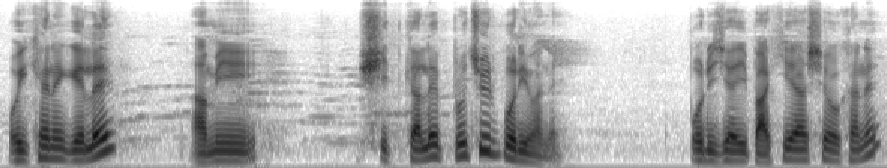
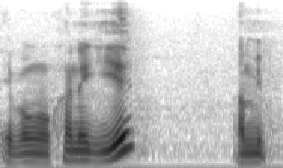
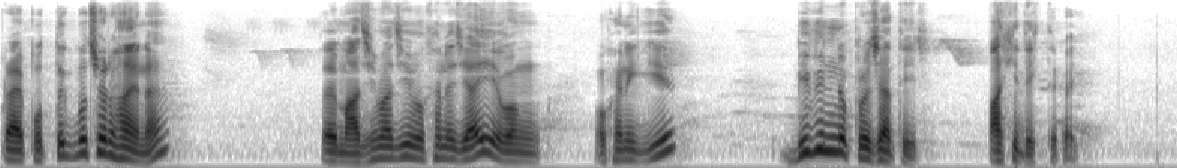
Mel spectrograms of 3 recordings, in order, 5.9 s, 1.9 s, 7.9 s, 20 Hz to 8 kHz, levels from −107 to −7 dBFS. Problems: none marked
